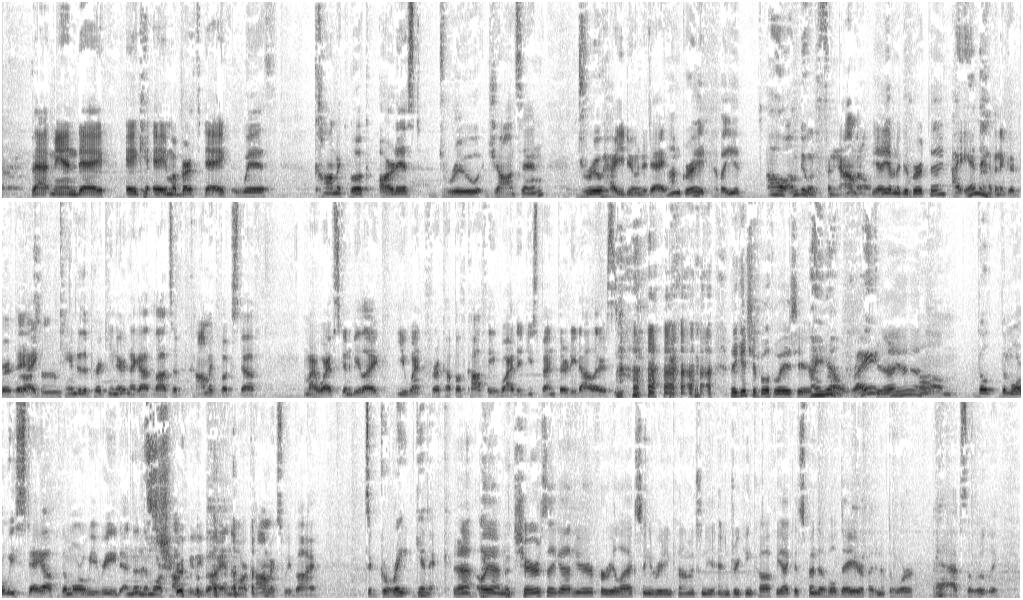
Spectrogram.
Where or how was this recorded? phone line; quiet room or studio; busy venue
busy venue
